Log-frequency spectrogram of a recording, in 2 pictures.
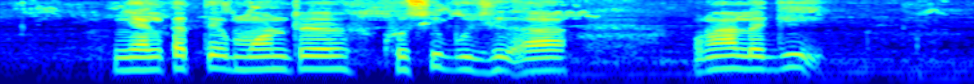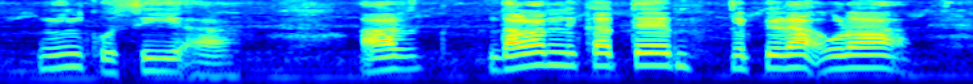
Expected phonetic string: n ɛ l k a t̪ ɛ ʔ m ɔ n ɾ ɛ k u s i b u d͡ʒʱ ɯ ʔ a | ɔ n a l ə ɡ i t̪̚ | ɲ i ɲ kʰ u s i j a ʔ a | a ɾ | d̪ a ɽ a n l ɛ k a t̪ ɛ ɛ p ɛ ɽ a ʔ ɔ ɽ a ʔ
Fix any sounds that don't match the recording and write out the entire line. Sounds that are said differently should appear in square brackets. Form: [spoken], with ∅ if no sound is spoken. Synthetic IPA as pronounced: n ɛ l k a t̪ ɛ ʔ m ɔ n ɾ ɛ [kʰ] u s i b u d͡ʒʱ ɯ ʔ a | ɔ n a l ə ɡ i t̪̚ | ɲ i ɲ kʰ u s i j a ʔ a | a ɾ | d̪ a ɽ a n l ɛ k a t̪ ɛ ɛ p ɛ ɽ a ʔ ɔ ɽ a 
